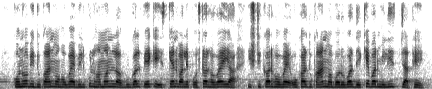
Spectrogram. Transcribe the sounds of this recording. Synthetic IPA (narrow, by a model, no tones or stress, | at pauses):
koːnobʱid̪ʊkaːnmẽɦoʋebɪlkʊlɦəmənləɡuːɡəlpekeɪskeːnʋaːlepoːsʈəɾɦoːʋəjaɪsʈikəɾɦoːʋeoːkəɾd̪ʊkaːnmẽbəɾoːbəɾd̪eːkʰebəɾmɪlid͡ʒaːt̪ɦeː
